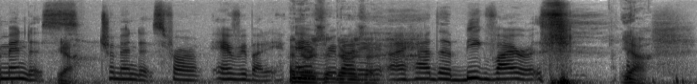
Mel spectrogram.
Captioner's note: she chuckles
